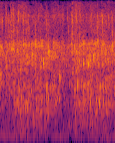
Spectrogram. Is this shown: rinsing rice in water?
yes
